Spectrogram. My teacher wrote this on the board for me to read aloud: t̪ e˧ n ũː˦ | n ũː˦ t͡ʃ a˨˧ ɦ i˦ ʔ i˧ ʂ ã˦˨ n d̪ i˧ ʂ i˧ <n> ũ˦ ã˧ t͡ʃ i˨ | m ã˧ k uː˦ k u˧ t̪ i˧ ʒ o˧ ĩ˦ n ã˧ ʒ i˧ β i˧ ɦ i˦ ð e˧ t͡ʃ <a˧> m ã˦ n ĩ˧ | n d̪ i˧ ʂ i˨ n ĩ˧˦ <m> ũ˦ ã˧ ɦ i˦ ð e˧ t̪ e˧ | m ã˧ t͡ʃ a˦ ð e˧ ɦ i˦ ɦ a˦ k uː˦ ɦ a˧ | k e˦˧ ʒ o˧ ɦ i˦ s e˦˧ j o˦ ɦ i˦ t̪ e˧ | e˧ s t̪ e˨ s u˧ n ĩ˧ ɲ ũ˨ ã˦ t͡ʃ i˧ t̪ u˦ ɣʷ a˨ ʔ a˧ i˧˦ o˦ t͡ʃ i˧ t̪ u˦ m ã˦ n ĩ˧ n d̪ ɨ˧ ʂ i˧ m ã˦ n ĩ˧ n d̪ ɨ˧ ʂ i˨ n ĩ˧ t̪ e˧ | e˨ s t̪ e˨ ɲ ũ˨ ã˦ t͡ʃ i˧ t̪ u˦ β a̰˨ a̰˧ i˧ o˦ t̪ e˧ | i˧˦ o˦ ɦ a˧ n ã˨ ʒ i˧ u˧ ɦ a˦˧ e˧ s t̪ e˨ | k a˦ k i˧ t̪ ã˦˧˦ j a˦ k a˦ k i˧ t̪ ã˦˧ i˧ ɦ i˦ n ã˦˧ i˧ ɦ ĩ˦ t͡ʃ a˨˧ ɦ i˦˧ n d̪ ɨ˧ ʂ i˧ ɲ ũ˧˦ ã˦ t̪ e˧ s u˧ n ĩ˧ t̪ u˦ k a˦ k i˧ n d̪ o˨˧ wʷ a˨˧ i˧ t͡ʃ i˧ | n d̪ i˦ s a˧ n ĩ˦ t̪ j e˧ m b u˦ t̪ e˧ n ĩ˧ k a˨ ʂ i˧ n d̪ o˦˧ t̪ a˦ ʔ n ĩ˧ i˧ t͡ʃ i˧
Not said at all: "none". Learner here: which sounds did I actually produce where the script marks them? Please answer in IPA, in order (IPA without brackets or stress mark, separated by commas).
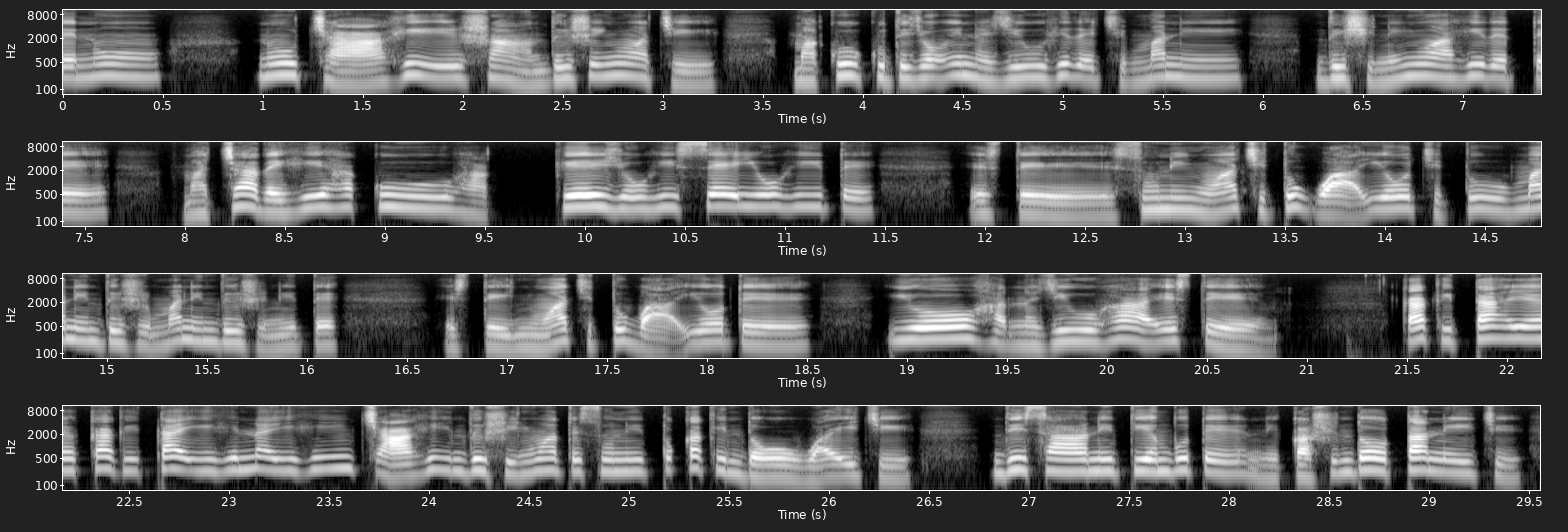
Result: ɲ, i˧, ɲ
